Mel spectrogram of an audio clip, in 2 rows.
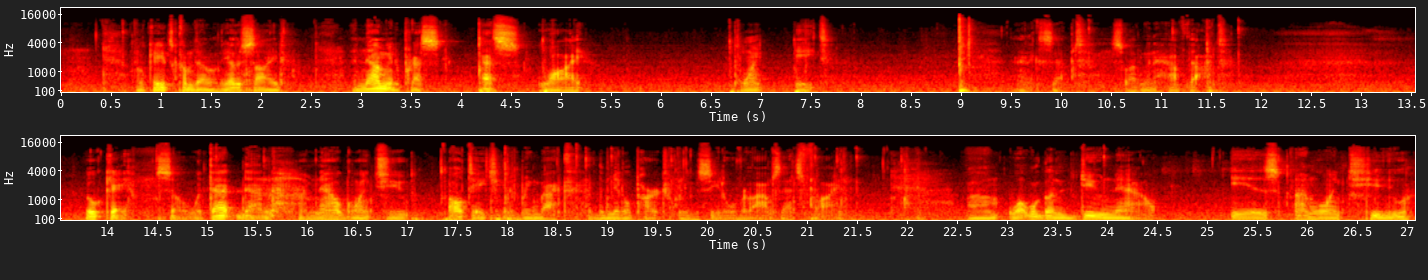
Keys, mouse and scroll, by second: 0.9 scroll down 1, 1.2 middle click, 4.2 s, 9.8 scroll down 1, 10.3 middle click, 11.5 Tab, 11.8 middle click, 14.7 scroll down 1, 15.1 middle click, 17.4 alt+h, 18.0 alt+a, 18.7 click, 19.0 middle click, 20.4-21.0 scroll down 3, 21.1 shift+middle click, 21.5 middle click, 24.0 middle click.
